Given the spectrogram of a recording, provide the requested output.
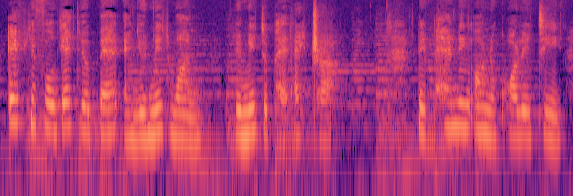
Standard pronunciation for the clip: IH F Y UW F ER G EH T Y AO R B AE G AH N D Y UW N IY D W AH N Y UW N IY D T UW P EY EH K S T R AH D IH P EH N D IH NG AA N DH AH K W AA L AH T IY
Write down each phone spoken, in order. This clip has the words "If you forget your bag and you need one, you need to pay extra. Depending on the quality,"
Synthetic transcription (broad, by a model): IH F Y UW F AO G EH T Y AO B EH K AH N Y UW N IY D W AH N Y UW N IY D T UW P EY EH K T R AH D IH P EH N D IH NG AA N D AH K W AA L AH T IY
